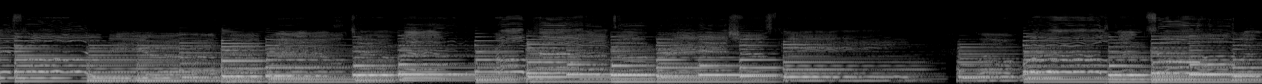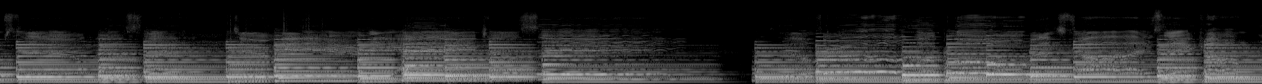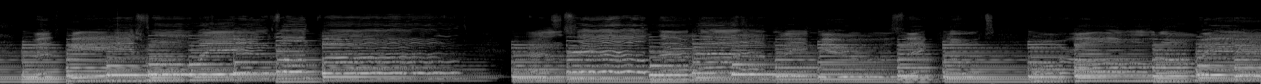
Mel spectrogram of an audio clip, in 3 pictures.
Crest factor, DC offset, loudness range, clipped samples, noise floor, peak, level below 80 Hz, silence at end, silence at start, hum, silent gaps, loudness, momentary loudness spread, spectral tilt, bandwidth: 16 dB; under 0.1%; 4 LU; under 0.1%; -49 dBFS; -10 dBFS; -68 dBFS; 0 s; 0 s; none; none; -25 LUFS; 8 LU; -6.5 dB/octave; 11.5 kHz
